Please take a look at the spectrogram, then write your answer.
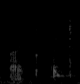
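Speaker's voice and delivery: soft unvoiced whisper. A narrator's reading. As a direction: breathe it secretly. Hushed narration.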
